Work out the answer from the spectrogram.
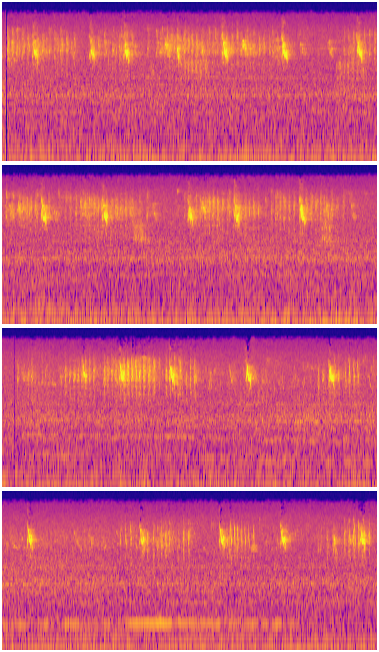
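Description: A small bird calling: short, high chirps repeated irregularly, about one every second or so, over a steady low background rumble.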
